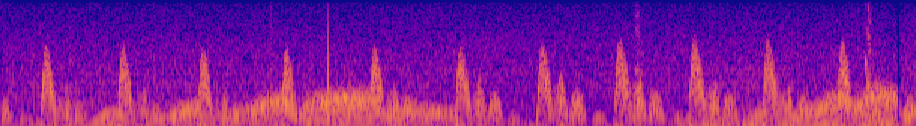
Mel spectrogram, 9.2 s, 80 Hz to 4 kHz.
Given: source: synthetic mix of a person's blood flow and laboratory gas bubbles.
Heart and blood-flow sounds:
Doppler ultrasound of blood flow; subclavian vein
6.17-6.42 s: bubbles
8.62-8.83 s: bubbles
From the record:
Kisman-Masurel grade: 121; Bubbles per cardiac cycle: 1 to 2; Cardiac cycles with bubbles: 10 to 50%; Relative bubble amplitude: barely perceptible (0.100 to 0.250); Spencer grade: 2 (many but less than half of the cardiac periods contain bubble signals, singularly or in groups); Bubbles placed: anywhere in the cardiac cycle

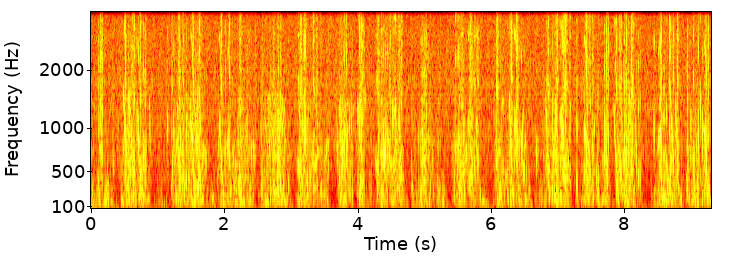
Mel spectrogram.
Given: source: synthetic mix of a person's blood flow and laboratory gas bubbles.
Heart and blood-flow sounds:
Doppler ultrasound of blood flow; precordium
0.00-0.93 s: bubbles
1.13-1.77 s: bubbles
1.89-2.47 s: bubbles
2.52-3.03 s: bubbles
3.06-3.61 s: bubbles
3.66-4.72 s: bubbles
4.79-5.34 s: bubbles
5.39-5.89 s: bubbles
6.04-6.62 s: bubbles
6.66-7.22 s: bubbles
7.25-8.31 s: bubbles
8.41-9.31 s: bubbles
From the record:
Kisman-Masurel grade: 444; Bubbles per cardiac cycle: continuous sound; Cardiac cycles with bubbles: 100%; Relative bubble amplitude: maximal (0.775 to 0.999); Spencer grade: 4 (maximum detectable bubble signal sounding continuously throughout systole and diastole of every cardiac period, and overriding the amplitude of the normal cardiac signals); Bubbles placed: anywhere in the cardiac cycle

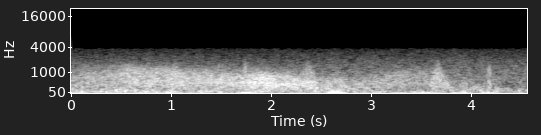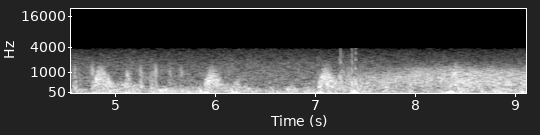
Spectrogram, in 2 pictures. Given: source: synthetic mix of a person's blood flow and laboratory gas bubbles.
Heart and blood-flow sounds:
Doppler ultrasound of blood flow; subclavian vein
7.00-7.51 s: bubbles
From the record:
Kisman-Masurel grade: 211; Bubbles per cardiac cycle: several, 3 to 8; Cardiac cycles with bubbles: 1 to 10%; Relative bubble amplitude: barely perceptible (0.100 to 0.250); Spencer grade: 1 (occasional bubble signal discernible with the cardiac motion signal, with majority of cardiac periods free of bubbles); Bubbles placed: anywhere in the cardiac cycle

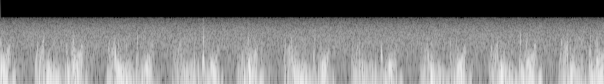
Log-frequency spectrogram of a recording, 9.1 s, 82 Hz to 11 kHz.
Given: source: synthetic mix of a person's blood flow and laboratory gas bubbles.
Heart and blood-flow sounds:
Doppler ultrasound of blood flow; precordium
3.01-3.09 s: bubbles
From the record:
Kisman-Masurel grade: 112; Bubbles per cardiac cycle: 1 to 2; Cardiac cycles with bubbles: 1 to 10%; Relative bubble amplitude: moderate (0.250 to 0.450); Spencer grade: 1 (occasional bubble signal discernible with the cardiac motion signal, with majority of cardiac periods free of bubbles); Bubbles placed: only in the low amplitude regions of the cardiac cycle

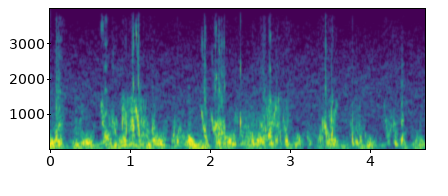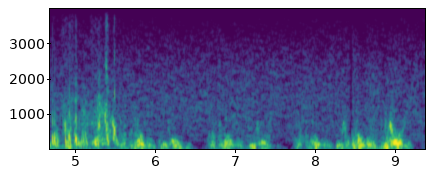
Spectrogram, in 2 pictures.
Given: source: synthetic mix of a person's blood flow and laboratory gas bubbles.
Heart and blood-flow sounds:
Doppler ultrasound of blood flow; precordium
0.03-0.20 s: bubbles
0.63-1.32 s: bubbles
1.51-1.64 s: bubbles
1.87-2.42 s: bubbles
2.45-3.03 s: bubbles
3.20-3.29 s: bubbles
3.34-3.60 s: bubbles
3.73-3.91 s: bubbles
4.17-4.44 s: bubbles
4.69-5.58 s: bubbles
From the record:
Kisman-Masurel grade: 333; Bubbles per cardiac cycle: rolling drumbeat, 9 or more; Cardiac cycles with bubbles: 50 to 99%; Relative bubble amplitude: loud (0.450 to 0.775); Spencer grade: 3 (all of the cardiac periods contain showers or single bubble signals, but not dominating or overriding the cardiac motion signals); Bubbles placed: only in the low amplitude regions of the cardiac cycle

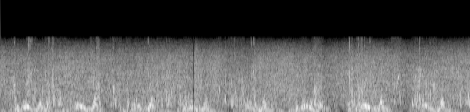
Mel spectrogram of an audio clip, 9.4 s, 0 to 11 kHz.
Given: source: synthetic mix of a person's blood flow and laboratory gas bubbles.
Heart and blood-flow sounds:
Doppler ultrasound of blood flow; precordium
0.01-0.36 s: bubbles
0.47-0.73 s: bubbles
0.81-1.33 s: bubbles
1.77-2.05 s: bubbles
2.18-2.42 s: bubbles
2.49-2.62 s: bubbles
2.67-2.77 s: bubbles
2.89-3.83 s: bubbles
3.99-4.06 s: bubbles
4.33-4.42 s: bubbles
4.46-5.15 s: bubbles
6.01-6.13 s: bubbles
6.18-6.46 s: bubbles
6.84-7.46 s: bubbles
7.81-8.03 s: bubbles
8.21-8.76 s: bubbles
9.15-9.42 s: bubbles
From the record:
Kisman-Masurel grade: 342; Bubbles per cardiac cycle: rolling drumbeat, 9 or more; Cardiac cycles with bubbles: 100%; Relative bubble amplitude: moderate (0.250 to 0.450); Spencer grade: 3 (all of the cardiac periods contain showers or single bubble signals, but not dominating or overriding the cardiac motion signals); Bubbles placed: anywhere in the cardiac cycle

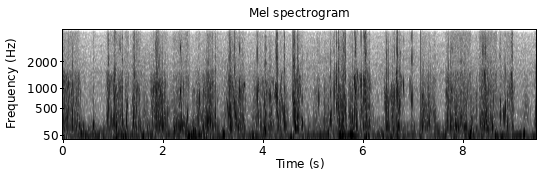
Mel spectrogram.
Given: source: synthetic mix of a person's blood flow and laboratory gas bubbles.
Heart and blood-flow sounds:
Doppler ultrasound of blood flow; subclavian vein
0.00-0.36 s: bubbles
0.57-0.66 s: bubbles
0.85-1.59 s: bubbles
1.73-2.13 s: bubbles
2.18-2.53 s: bubbles
2.65-3.10 s: bubbles
3.24-3.67 s: bubbles
3.83-4.50 s: bubbles
4.59-4.83 s: bubbles
5.07-5.15 s: bubbles
5.20-6.22 s: bubbles
6.40-6.85 s: bubbles
6.92-7.03 s: bubbles
7.15-7.47 s: bubbles
7.64-8.21 s: bubbles
8.26-8.69 s: bubbles
8.72-9.05 s: bubbles
9.42-9.48 s: bubbles
From the record:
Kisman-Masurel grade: 332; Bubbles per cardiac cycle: rolling drumbeat, 9 or more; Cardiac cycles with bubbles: 50 to 99%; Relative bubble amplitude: moderate (0.250 to 0.450); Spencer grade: 3 (all of the cardiac periods contain showers or single bubble signals, but not dominating or overriding the cardiac motion signals); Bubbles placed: anywhere in the cardiac cycle

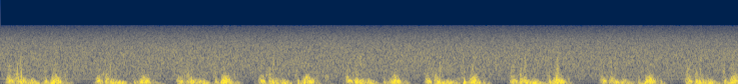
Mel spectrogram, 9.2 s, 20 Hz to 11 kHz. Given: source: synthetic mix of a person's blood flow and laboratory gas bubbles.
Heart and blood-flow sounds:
Doppler ultrasound of blood flow; precordium
4.01-4.21 s: bubbles
4.25-4.29 s: bubbles
From the record:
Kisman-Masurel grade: 121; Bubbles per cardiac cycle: 1 to 2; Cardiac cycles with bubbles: 10 to 50%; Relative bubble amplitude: barely perceptible (0.100 to 0.250); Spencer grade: 2 (many but less than half of the cardiac periods contain bubble signals, singularly or in groups); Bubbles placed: anywhere in the cardiac cycle

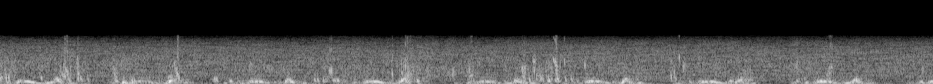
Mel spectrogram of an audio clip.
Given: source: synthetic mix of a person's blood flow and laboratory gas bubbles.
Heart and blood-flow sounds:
Doppler ultrasound of blood flow; precordium
0.00-0.20 s: bubbles
0.36-0.46 s: bubbles
0.56-0.91 s: bubbles
1.10-1.40 s: bubbles
1.67-1.86 s: bubbles
2.12-2.22 s: bubbles
2.27-2.36 s: bubbles
2.48-2.58 s: bubbles
3.10-3.48 s: bubbles
3.89-4.34 s: bubbles
4.49-4.57 s: bubbles
4.66-4.76 s: bubbles
5.18-5.76 s: bubbles
5.82-5.89 s: bubbles
6.67-6.87 s: bubbles
7.26-7.52 s: bubbles
7.92-8.37 s: bubbles
9.21-9.25 s: bubbles
From the record:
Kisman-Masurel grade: 242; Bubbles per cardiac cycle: several, 3 to 8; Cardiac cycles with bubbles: 100%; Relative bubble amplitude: moderate (0.250 to 0.450); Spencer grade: 3 (all of the cardiac periods contain showers or single bubble signals, but not dominating or overriding the cardiac motion signals); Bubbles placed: anywhere in the cardiac cycle

